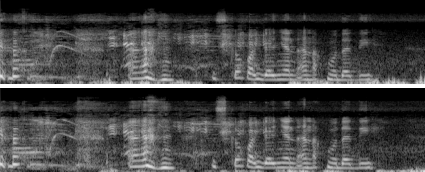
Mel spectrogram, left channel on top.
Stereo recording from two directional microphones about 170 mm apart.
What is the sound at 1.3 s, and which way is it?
Speech, 20° right (ahead or behind).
